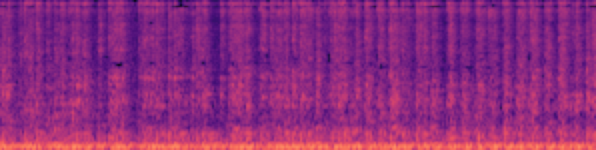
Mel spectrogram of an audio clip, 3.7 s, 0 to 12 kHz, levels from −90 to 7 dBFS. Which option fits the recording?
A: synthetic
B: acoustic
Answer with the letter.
B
